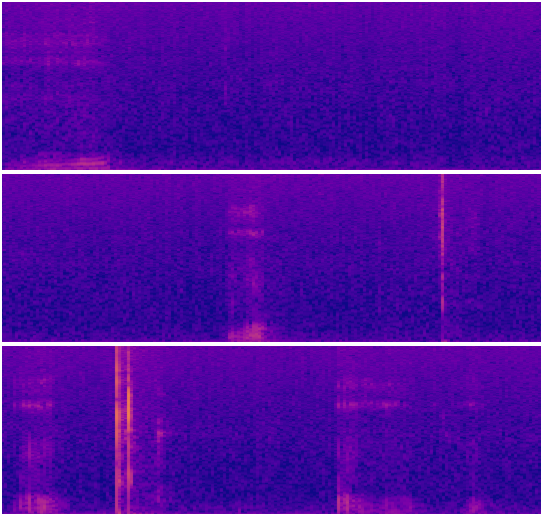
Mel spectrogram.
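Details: Female Chow Chow asleep indoors, snoring very loudly after a whole afternoon of play and struggling to breathe: a few soft, low, breathy snores at irregular intervals, with two sharp clicks partway through.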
